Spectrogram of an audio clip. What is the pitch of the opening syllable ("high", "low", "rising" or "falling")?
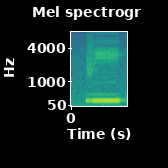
high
